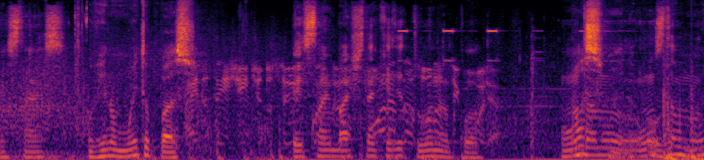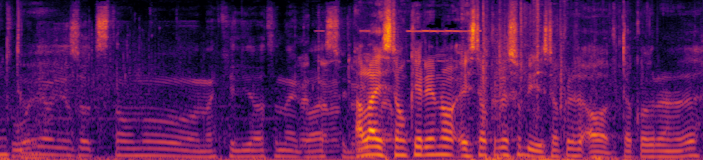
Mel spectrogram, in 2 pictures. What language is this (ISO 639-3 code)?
por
